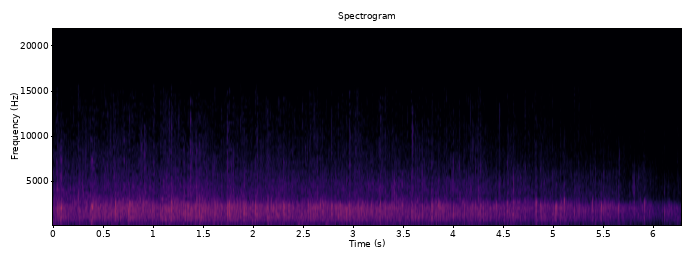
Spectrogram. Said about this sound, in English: Let's give them applause as well.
